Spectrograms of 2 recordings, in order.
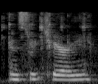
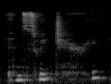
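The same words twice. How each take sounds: First: Said in the usual way. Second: Soft whisper of the shade name. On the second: Real, not acted. Product name whispered, repeated plainly.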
